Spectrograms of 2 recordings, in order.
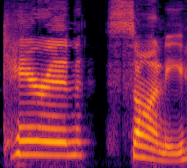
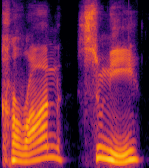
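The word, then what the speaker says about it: Karan Soni: I think that I'm mispronouncing everything. Dopinder, first of all. Second of all, his name is Karan Suni. Third of all, okay, all right. Third of all, it's Karan. So, how many things can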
